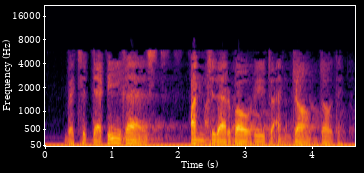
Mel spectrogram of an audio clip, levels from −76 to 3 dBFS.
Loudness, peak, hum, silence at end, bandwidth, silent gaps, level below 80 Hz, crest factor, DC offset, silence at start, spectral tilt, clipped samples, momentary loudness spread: -15 LUFS; 0 dBFS; none; 0 s; 6.2 kHz; none; -24 dBFS; 16 dB; 8%; 0 s; -6.5 dB/octave; under 0.1%; 11 LU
